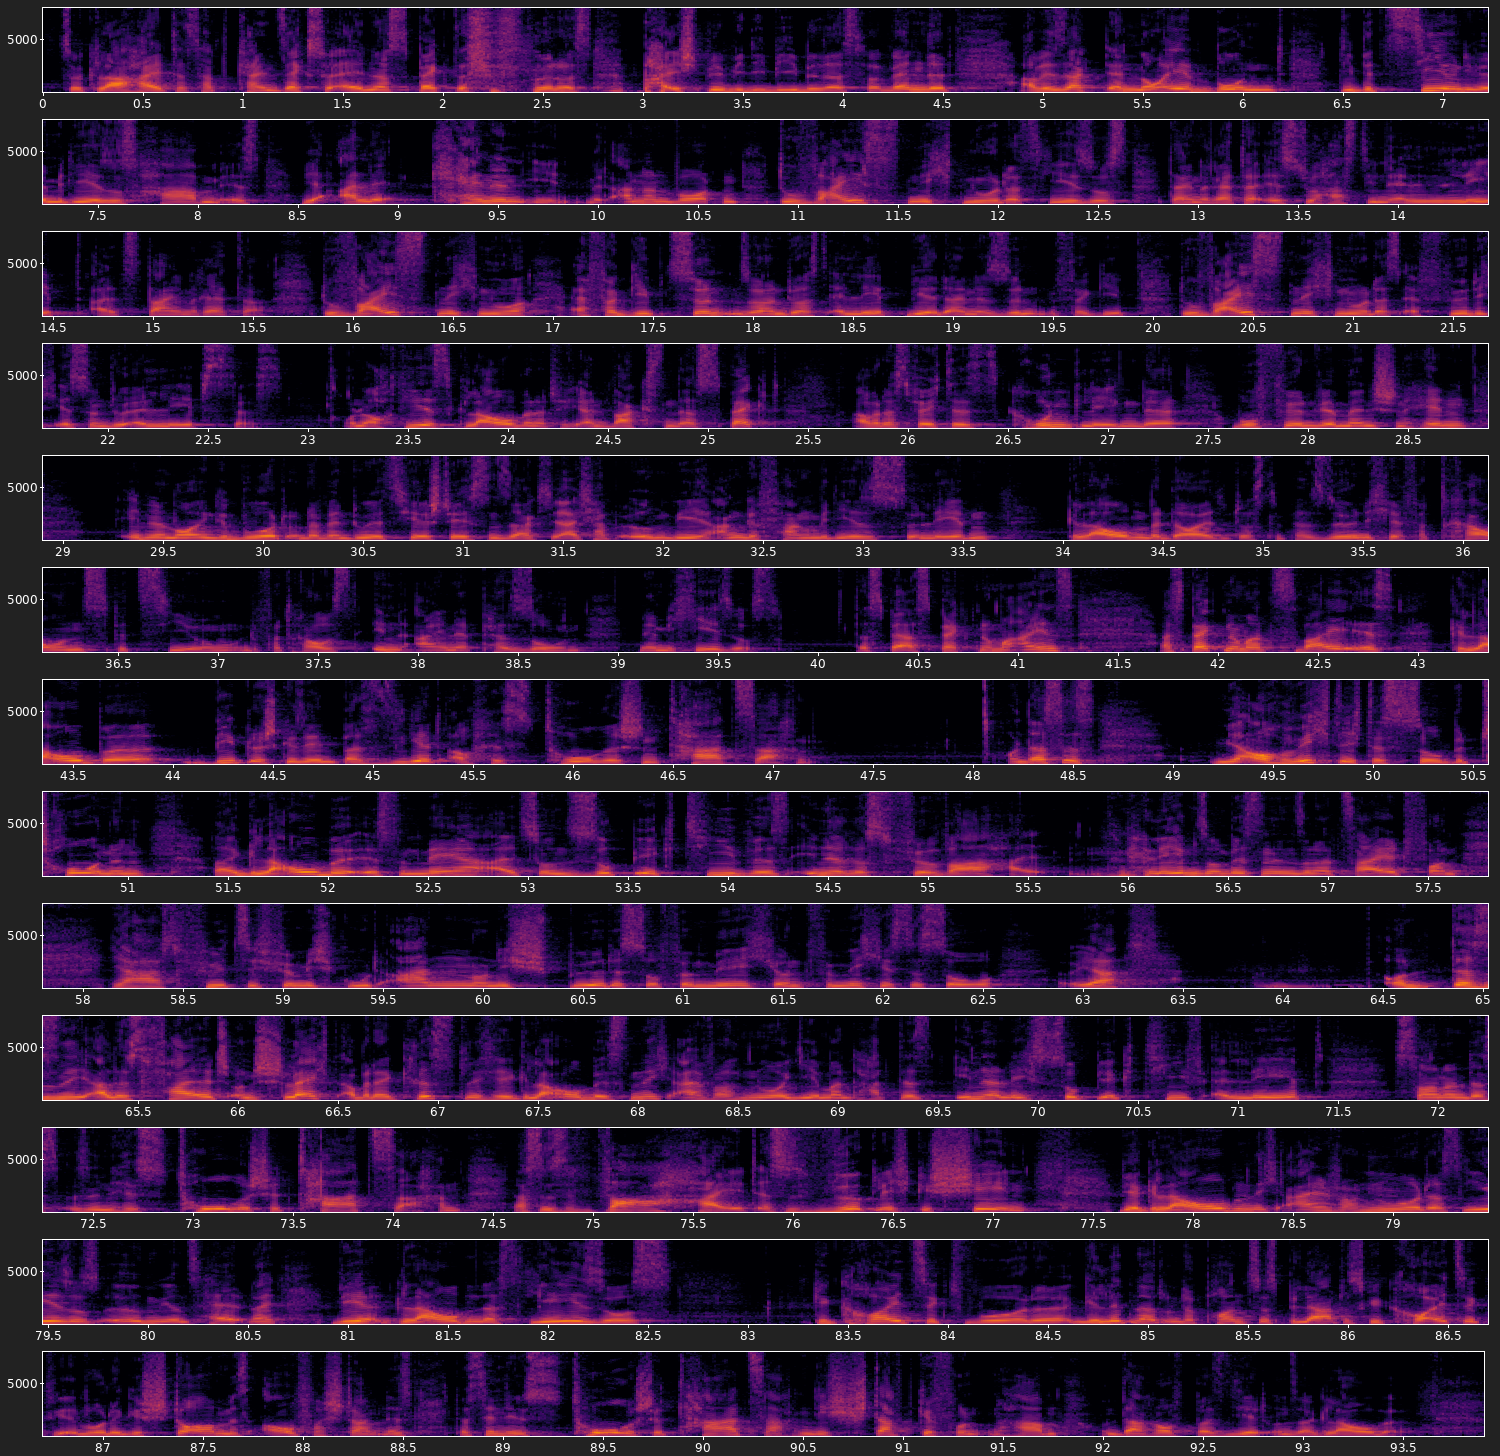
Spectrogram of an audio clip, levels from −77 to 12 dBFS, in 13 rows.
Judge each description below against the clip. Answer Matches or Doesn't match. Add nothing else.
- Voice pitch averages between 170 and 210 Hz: Doesn't match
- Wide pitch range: Doesn't match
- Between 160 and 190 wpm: Matches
